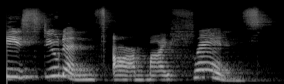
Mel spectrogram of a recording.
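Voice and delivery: very slow, word-by-word sentence; drawn-out, careful teacher's delivery; repeat-after-me model. Shown as a demonstration. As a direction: model it slowly for learners to copy. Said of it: "listen and repeat after me".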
